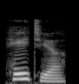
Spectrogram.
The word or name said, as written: hateya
